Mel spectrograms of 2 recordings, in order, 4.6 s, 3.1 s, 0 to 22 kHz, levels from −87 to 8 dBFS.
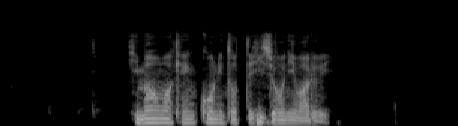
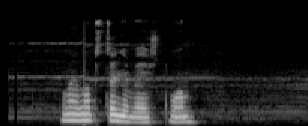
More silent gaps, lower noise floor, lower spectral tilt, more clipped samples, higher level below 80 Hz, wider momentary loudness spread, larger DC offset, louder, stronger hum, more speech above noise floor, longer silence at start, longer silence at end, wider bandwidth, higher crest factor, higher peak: neither; first, under -90 dBFS vs -60 dBFS; about the same, -6.5 dB/octave vs -7 dB/octave; neither; about the same, -66 dBFS vs -68 dBFS; about the same, 8 LU vs 8 LU; neither; second, -32 LUFS vs -23 LUFS; neither; first, over 59 dB vs 38 dB; first, 1.3 s vs 0.6 s; first, 1.3 s vs 1.15 s; second, 7.8 kHz vs 11.5 kHz; about the same, 18 dB vs 20 dB; second, -16 dBFS vs -6 dBFS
